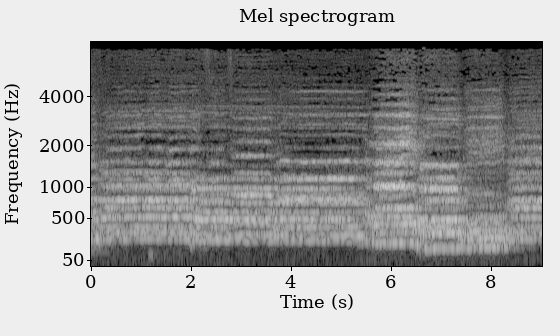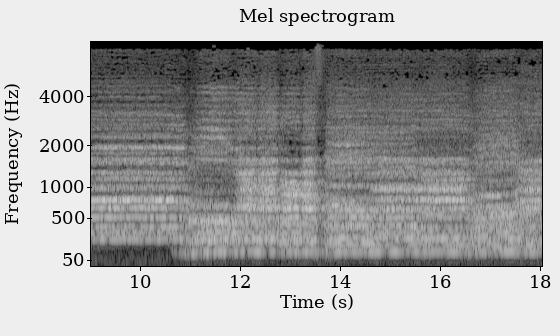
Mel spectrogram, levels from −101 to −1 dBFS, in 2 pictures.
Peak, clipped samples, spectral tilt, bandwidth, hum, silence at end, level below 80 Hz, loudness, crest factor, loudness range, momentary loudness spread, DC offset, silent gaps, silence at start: -12 dBFS; under 0.1%; -5.5 dB/octave; 8 kHz; none; 0 s; -72 dBFS; -28 LUFS; 16 dB; 3 LU; 5 LU; under 0.1%; none; 0 s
